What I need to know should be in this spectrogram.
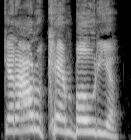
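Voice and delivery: high, loud shout of outrage; angry shout. Acted. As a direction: shout it to drive out intruders. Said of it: "she shouted".

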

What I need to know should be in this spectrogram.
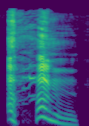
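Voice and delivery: short throat-clearing ahem; pointed cough. A narrator's reading. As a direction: clear throat to get attention. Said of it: "coughed Henri".

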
